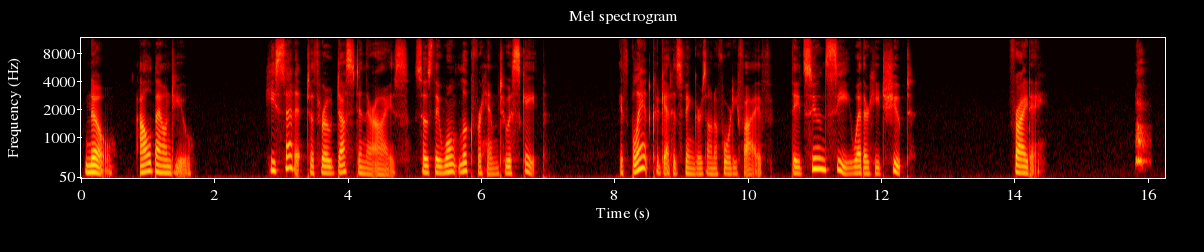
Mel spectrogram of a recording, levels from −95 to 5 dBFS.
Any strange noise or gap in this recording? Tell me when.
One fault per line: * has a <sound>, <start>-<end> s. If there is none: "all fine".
* has a bark, 15.8-16.1 s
